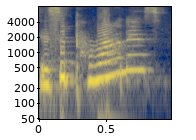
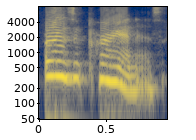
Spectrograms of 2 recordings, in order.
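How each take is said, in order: First: Piranhas said pər-AH-nəz, broad ah; pronunciation. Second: Piranhas said pər-AN-əs, flat a as in cat; pronunciation. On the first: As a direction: piranhas with a long ah in the middle. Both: Shown as a demonstration. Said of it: "I guess it's where you're from".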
